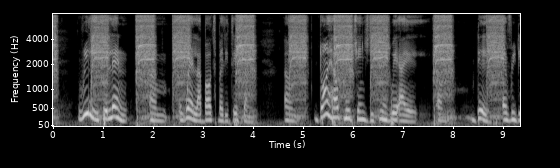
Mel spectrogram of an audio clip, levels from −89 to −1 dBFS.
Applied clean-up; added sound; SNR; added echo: none; Camera; 3 dB; none.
